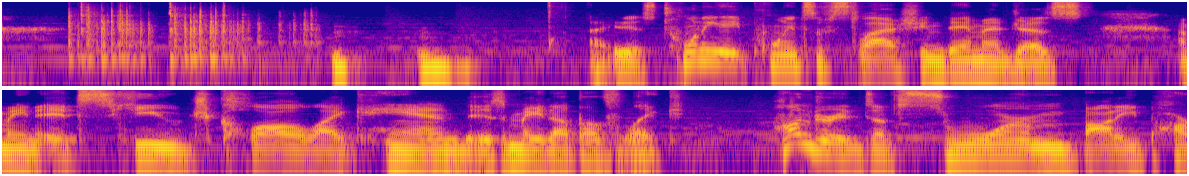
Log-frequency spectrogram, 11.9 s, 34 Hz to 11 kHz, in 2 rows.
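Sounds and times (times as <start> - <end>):
dice clattering and tumbling across a tabletop: 0.3 - 1.6
speech: 1.6 - 11.8.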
